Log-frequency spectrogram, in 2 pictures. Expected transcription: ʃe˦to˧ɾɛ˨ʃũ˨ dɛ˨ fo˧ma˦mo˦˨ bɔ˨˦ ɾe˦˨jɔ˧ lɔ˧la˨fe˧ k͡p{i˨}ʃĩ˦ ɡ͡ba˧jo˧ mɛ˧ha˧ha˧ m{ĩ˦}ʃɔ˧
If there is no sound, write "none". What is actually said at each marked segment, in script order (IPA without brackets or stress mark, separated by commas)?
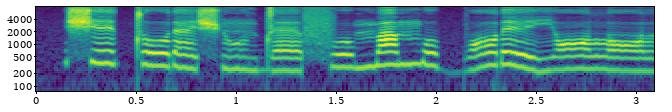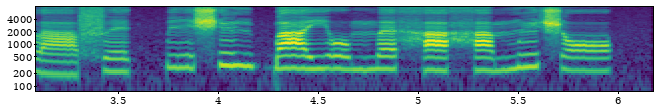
i˧, ĩ˦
